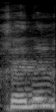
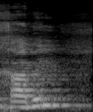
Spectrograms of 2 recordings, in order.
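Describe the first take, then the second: First: The first vowel sounds like 'e'. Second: The first vowel sounds like 'a'. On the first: "la palabra Hebel" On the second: "a veces la pronuncian Habel"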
